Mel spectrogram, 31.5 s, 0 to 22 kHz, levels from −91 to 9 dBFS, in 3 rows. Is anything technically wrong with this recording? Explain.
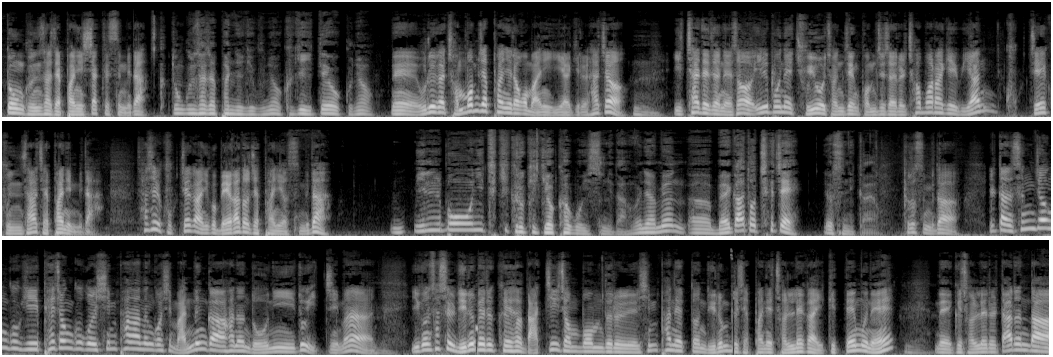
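Yes, there are two short glitches from damaged data in the compressed stream, at 25.67 to 25.75 s and again at 28.25 to 28.32 s, each about 70 to 80 ms long. A stretch of the encoded data got corrupted, so the decoder couldn't make sense of those frames, lost its sync and had to hunt for the next valid frame header before picking the speech back up. You hear each one as a quick glitch cutting into the speech.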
